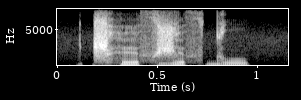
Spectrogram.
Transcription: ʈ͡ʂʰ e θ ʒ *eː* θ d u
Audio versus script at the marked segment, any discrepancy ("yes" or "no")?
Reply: yes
